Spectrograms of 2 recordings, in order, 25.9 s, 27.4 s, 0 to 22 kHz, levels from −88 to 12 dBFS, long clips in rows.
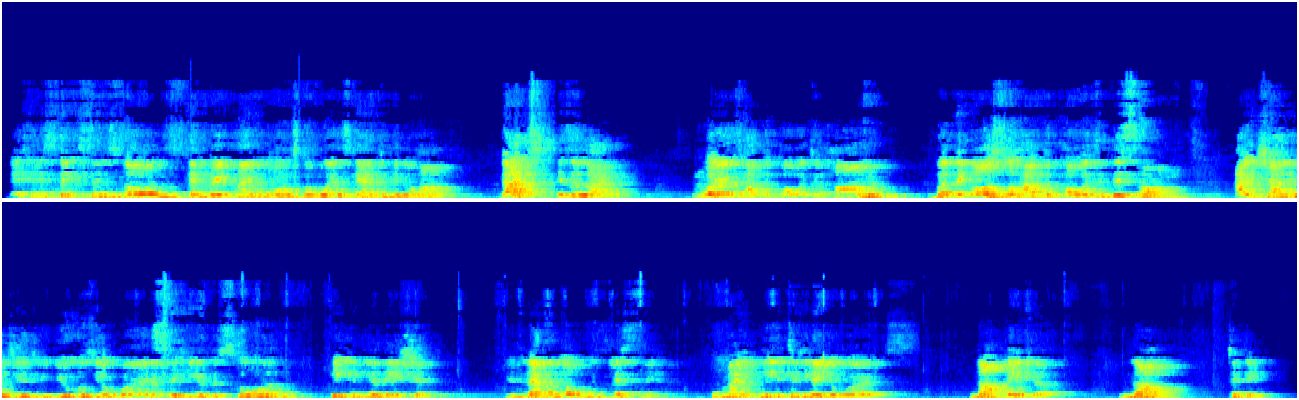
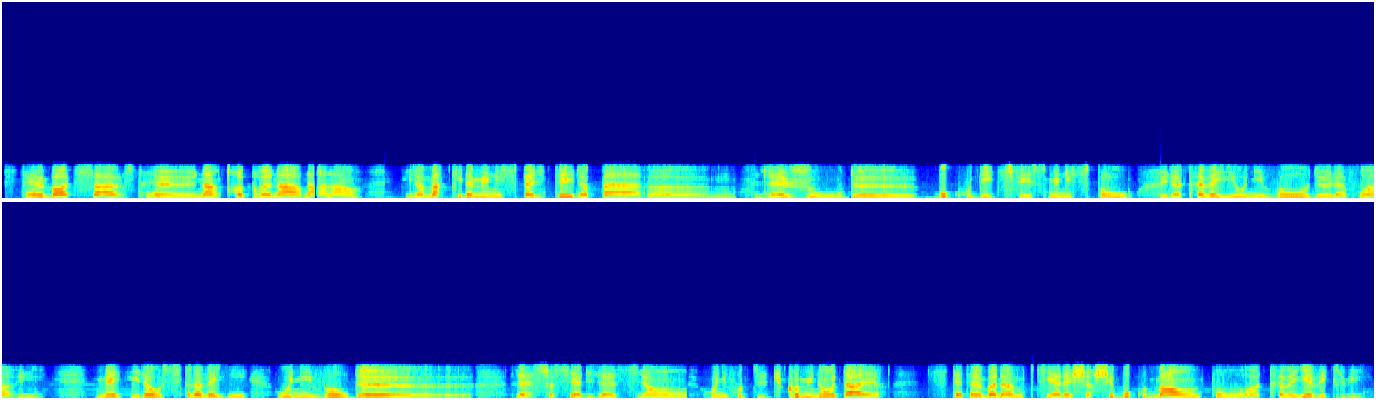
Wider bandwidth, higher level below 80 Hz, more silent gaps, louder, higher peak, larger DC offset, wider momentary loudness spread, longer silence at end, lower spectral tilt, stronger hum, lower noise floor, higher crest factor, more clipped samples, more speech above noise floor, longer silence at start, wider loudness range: first, 13 kHz vs 4 kHz; first, -52 dBFS vs -70 dBFS; neither; first, -19 LUFS vs -22 LUFS; about the same, -2 dBFS vs 0 dBFS; neither; about the same, 13 LU vs 13 LU; first, 0.35 s vs 0.15 s; first, -4.5 dB/octave vs -1.5 dB/octave; neither; first, -56 dBFS vs -48 dBFS; about the same, 18 dB vs 22 dB; neither; first, 37 dB vs 27 dB; about the same, 0.1 s vs 0 s; about the same, 4 LU vs 5 LU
